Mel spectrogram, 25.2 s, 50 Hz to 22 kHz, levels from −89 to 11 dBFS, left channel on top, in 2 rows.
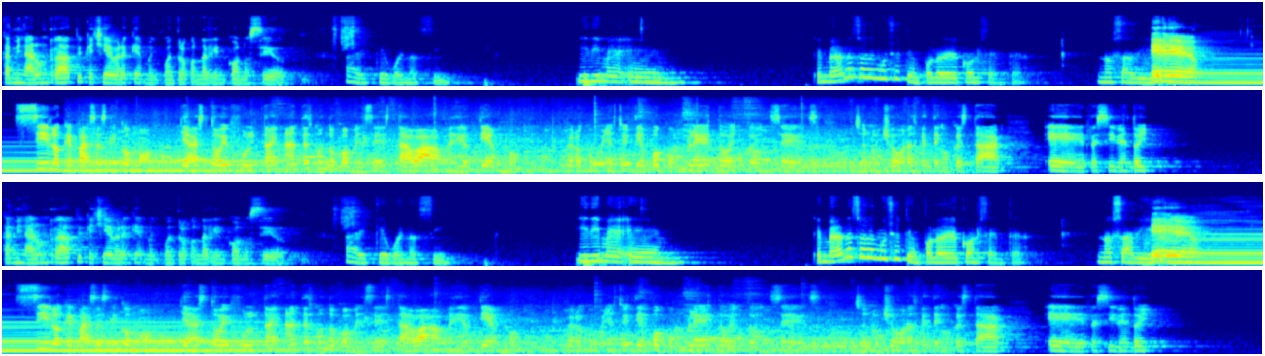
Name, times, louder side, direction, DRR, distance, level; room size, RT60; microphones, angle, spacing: voice 1, 0.0-2.8 3.4-3.5 11.5-12.0 12.8-17.8 18.3-22.6 23.1-24.1, left 4 dB, 30° left, 9 dB, 0.6 m, -29 dB
voice 2, 3.4-4.5 5.7-6.8 8.1-10.2 11.0-11.7, right 3 dB, 80° right, 10 dB, 0.8 m, -34 dB
Bowed string instrument, 11.4-15.8, right 3 dB, 40° right, 0.3 m, -30 dB
sound 1, 13.2-22.4, left 2 dB, 55° left, 0.9 m, -34 dB
26.0 x 10.0 x 2.6 m, 1.1 s
head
